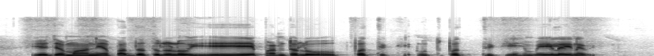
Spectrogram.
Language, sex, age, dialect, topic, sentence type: Telugu, male, 31-35, Telangana, agriculture, question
